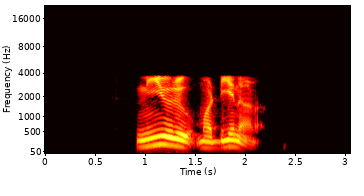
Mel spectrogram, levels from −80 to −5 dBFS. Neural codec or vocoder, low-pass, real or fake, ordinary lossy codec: none; 3.6 kHz; real; AAC, 32 kbps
